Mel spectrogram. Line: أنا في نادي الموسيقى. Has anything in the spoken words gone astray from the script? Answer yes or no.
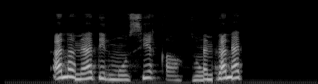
yes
